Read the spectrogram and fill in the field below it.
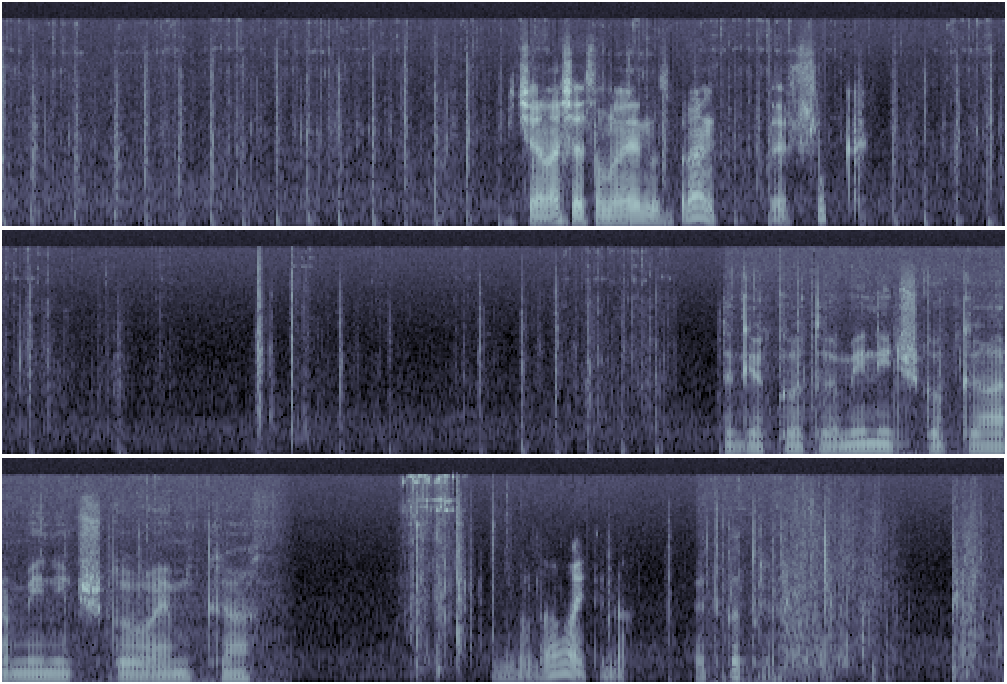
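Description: Quick footsteps run across hard ground.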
